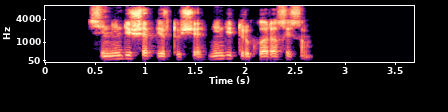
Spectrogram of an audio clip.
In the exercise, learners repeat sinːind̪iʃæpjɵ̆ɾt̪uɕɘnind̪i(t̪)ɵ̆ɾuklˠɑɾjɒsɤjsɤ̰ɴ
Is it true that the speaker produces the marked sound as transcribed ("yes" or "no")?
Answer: yes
